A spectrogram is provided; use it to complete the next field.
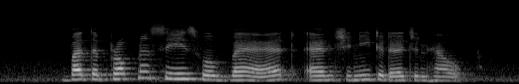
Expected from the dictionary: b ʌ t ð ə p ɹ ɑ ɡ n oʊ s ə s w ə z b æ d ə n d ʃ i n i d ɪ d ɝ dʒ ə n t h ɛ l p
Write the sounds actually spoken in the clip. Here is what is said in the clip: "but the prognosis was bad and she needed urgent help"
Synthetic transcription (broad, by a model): b ʌ t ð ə p ɹ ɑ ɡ n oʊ s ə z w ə b æ d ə n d ʃ i n i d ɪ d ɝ dʒ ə n h ɛ l p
